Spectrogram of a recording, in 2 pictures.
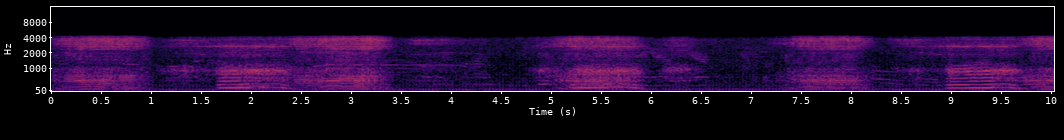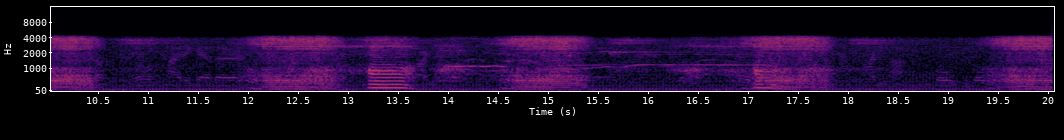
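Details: Snoring: loud, rattling snores recurring irregularly, about 8 a minute, with harsh, buzzy breaths and some softer sounds between them.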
